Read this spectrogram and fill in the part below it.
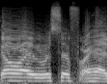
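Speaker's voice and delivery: usual speaking voice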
